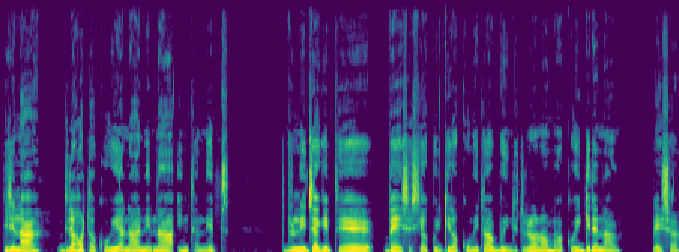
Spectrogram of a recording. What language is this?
Kikuyu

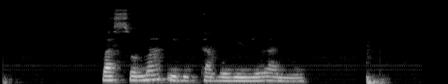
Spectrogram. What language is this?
Kinyarwanda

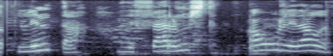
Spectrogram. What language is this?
Icelandic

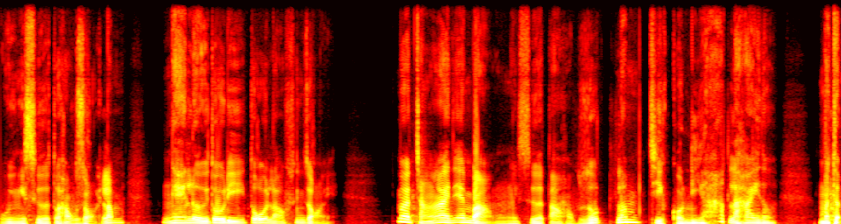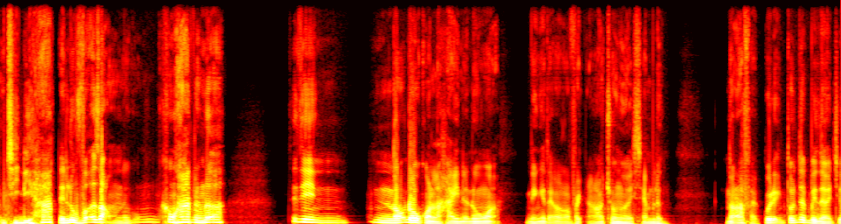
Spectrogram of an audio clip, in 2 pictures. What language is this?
Vietnamese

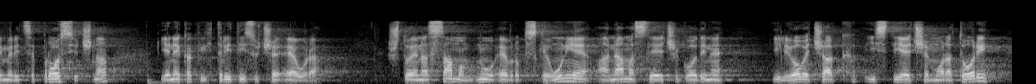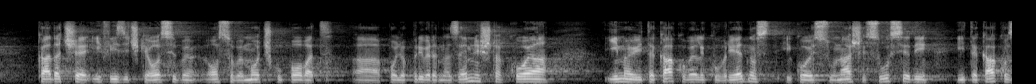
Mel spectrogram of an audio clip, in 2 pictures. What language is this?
Croatian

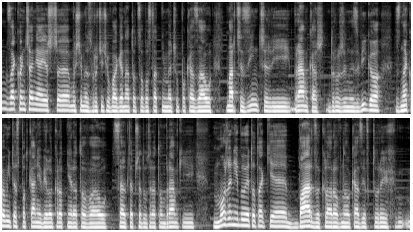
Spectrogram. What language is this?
Polish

